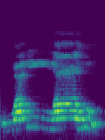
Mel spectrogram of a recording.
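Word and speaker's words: وَاللَّهُ: Wallahu, kata Allah, haknya tafkhim dan tebal marfu' atau dhamma satu harokat.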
